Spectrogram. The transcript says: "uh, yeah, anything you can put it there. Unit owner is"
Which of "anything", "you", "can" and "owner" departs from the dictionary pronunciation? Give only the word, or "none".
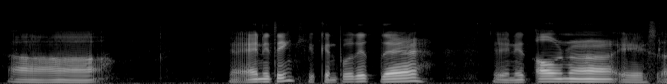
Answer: anything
